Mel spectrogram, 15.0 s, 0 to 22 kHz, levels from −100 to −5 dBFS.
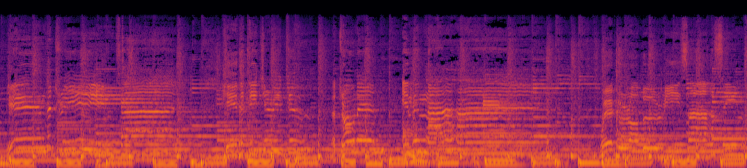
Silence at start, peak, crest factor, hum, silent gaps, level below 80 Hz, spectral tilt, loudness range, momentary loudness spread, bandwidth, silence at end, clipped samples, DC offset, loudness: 0 s; -20 dBFS; 14 dB; none; none; -42 dBFS; -5 dB/octave; 2 LU; 5 LU; 16 kHz; 0 s; under 0.1%; under 0.1%; -33 LUFS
